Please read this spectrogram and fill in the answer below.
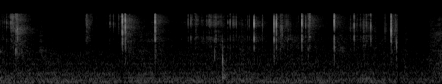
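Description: Transfer tape with adhesive foil vinyl being peeled back flat from its paper backing: a quiet run of small, sharp crackles and ticks, irregularly spaced, starting about a second in.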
